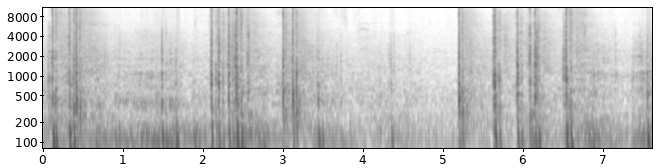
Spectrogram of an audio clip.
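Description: Fireworks display: aerial shells bursting in quick clusters of sharp bangs, with a lull about four seconds in before another rapid run of bangs.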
